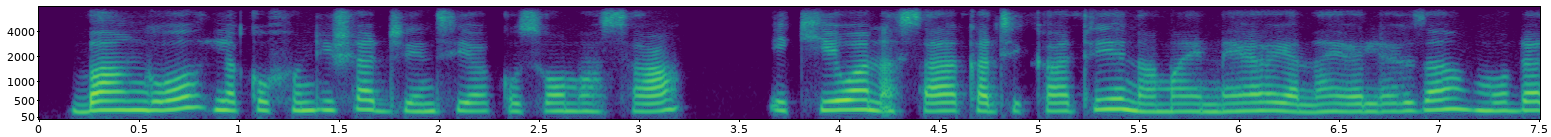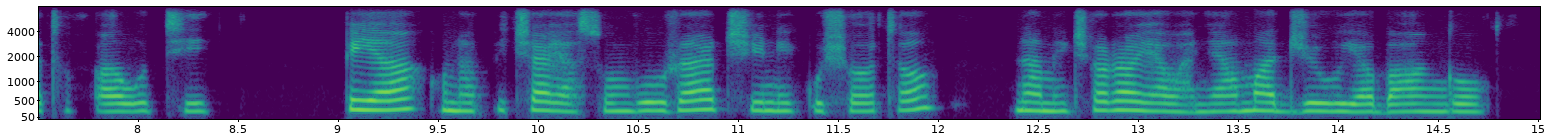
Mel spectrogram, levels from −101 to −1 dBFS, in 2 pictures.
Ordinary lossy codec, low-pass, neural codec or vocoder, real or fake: Opus, 32 kbps; 7.2 kHz; codec, 16 kHz, 0.8 kbps, ZipCodec; fake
